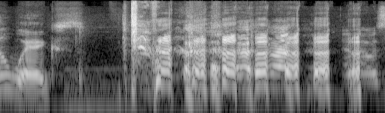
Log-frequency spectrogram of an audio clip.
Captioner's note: everyone laughing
